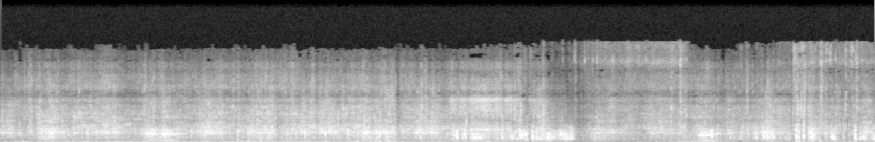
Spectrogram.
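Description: Heavy wind buffeting the microphone over the rolling and rattling of a mountain bike descending a rough trail at speed, in continuous irregular bursts.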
